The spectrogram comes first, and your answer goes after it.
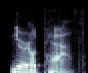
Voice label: "neuropath", American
